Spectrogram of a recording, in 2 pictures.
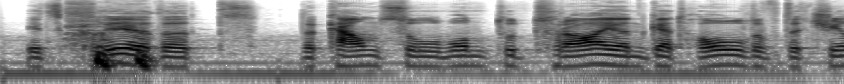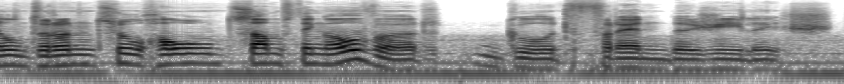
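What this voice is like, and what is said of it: Poor put-on accent. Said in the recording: “The accent's shit, but I can't do ours in the accent at all ... I can't roll my R's anyway”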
